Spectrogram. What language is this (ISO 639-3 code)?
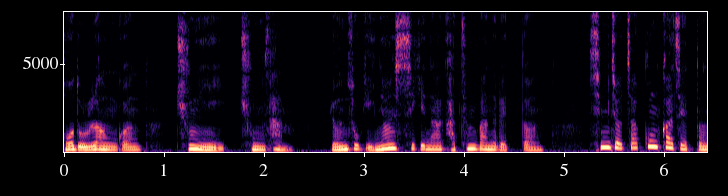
kor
